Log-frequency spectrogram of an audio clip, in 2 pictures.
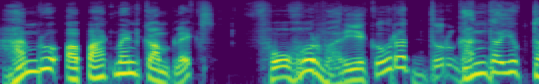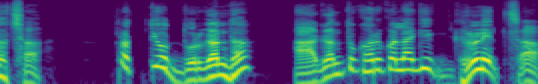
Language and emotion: Nepali, disgusted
